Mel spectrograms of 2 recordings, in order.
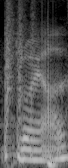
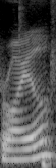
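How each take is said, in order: First: The name is pronounced the German way. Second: The name is pronounced the English way.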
